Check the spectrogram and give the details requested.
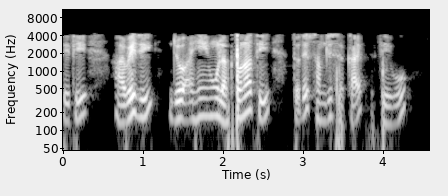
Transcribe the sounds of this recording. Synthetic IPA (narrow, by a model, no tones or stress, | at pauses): t̪eːt̪ʰi | aːʋed͡ʑiː | d͡ʑoːɐɦĩɦũlɐɡt̪onɐt̪ʰi | t̪ot̪esɐ̃md͡ʑʱisɐkʰaːet̪eːʋu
